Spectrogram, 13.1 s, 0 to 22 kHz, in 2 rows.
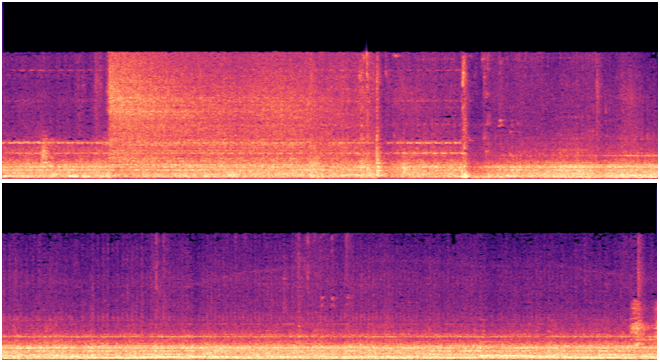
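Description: Karosa B931E city bus under way, heard from on board: steady engine and drivetrain running with a whine that rises and then falls in pitch midway through, and a sharp knock about four and a half seconds in.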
